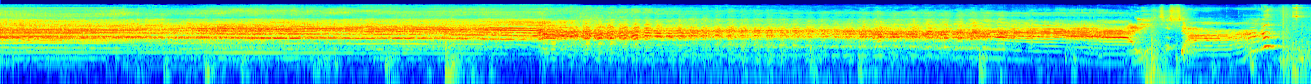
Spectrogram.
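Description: A shrill screeching voice held as one long, loud note, made on purpose as an annoying noise. The pitch wavers from about halfway through, and the note breaks off near the end.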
